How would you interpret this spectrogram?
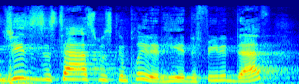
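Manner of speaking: usual speaking voice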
